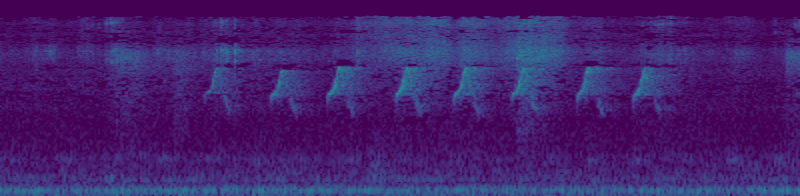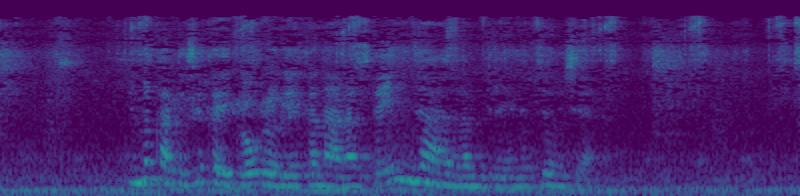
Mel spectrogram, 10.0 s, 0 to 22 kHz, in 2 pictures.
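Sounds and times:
steady low hum: 0.0 - 10.0
small bird chirping: 0.1 - 7.0.

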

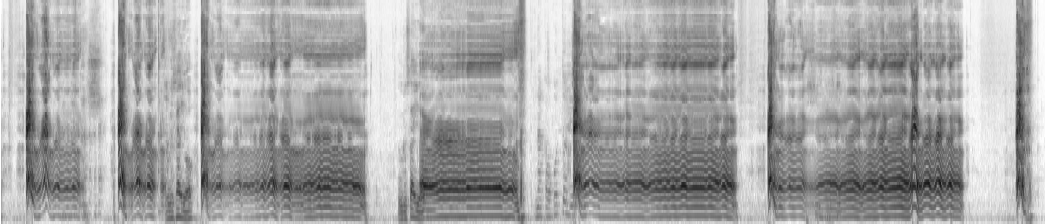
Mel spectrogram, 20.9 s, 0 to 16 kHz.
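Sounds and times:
dog howling whine: 4.2 - 7.5, 8.4 - 10.6, 11.6 - 14.8, 15.4 - 19.4.

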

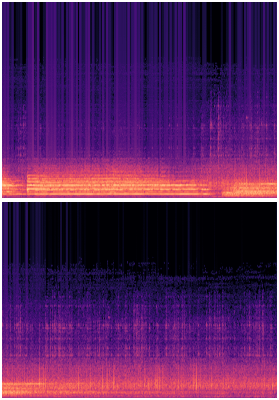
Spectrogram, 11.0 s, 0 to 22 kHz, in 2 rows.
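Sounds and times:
record surface crackle and ticks: 0.0 - 11.0
dance band record chord: 4.4 - 9.3.

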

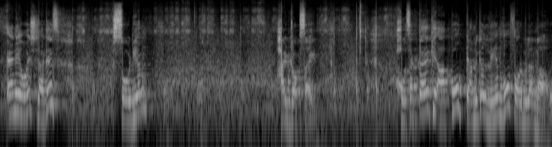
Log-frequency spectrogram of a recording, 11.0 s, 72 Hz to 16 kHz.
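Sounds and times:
writing scratching on a surface: 1.4 - 8.4.

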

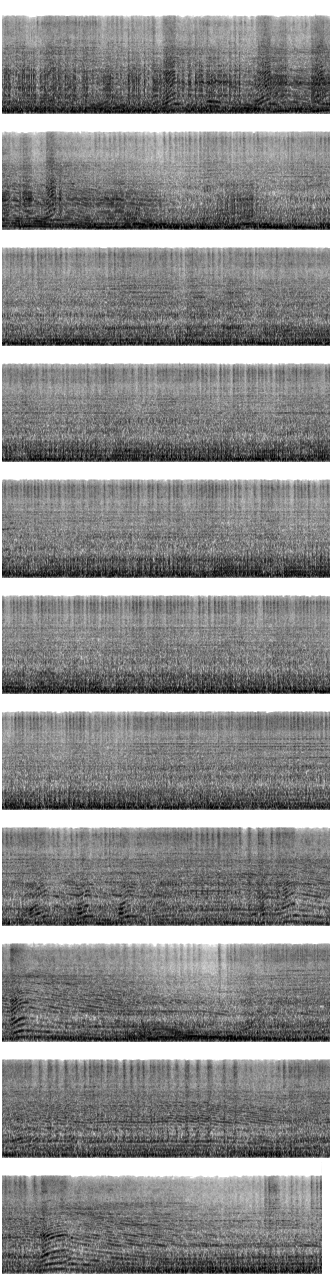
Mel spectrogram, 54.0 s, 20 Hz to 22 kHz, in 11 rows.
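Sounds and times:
crowd chatter: 0.0 - 54.0
motorcycle engines idling: 0.0 - 54.0.

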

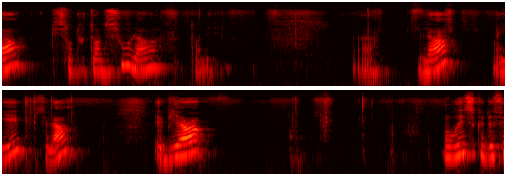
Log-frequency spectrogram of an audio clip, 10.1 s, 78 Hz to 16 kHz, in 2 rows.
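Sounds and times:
cards scraping on tablecloth: 7.2 - 9.4.

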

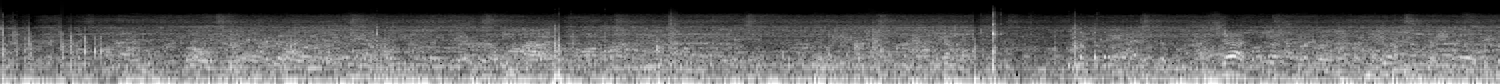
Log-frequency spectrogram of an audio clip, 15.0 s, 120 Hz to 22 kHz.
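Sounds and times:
foosball knocks on table: 0.0 - 1.2
background music: 0.0 - 15.0
room chatter: 0.0 - 15.0.

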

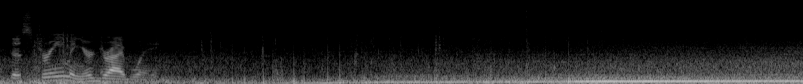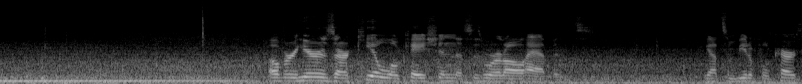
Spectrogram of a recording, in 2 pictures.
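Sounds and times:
car engine accelerating: 2.0 - 15.3.

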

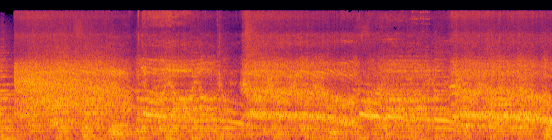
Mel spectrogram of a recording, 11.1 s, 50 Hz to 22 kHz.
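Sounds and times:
group singing in unison: 0.3 - 11.0.

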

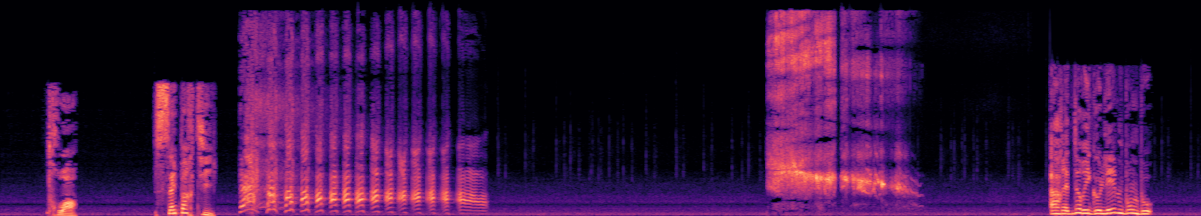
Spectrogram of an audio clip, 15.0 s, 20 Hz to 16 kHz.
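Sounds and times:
woman laughing: 3.0 - 6.1, 9.6 - 11.5
shrill high-pitched cry: 9.6 - 11.6.

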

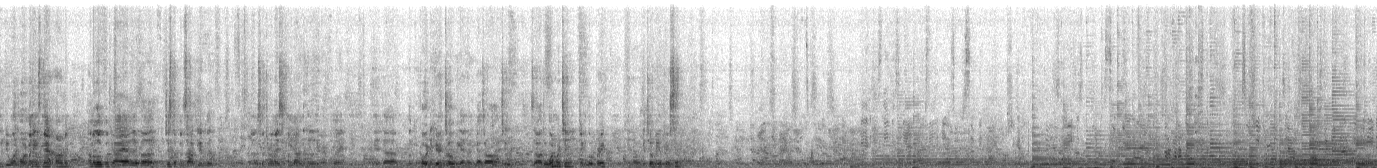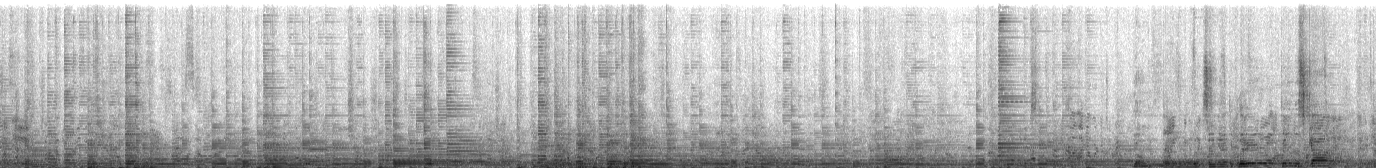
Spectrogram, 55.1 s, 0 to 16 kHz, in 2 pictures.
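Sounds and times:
acoustic guitar strumming: 0.0 - 15.4, 16.1 - 55.0.

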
